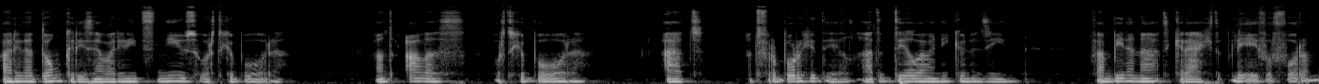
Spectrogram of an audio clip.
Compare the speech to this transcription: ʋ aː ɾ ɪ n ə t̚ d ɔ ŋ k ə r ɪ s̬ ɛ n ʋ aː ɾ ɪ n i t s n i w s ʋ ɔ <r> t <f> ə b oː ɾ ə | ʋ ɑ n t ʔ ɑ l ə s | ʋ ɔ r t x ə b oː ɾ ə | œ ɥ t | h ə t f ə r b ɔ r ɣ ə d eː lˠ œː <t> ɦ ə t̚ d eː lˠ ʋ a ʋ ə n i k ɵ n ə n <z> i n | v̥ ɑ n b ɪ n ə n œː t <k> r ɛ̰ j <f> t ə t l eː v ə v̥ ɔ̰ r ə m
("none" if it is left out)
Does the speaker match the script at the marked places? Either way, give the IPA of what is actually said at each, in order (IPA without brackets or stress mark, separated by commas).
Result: r, x, t, z, k, x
